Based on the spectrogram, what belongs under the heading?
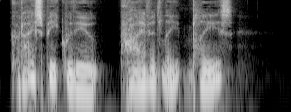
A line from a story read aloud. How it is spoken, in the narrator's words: said in a quiet voice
